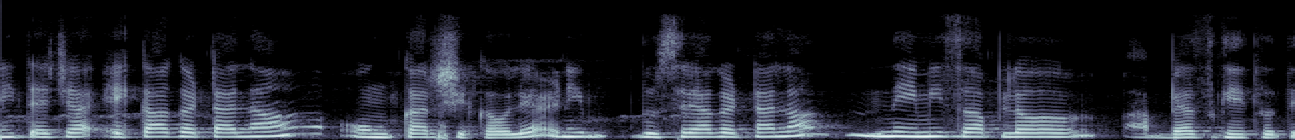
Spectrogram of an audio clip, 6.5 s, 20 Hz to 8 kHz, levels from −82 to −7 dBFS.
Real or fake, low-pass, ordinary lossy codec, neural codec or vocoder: real; 7.2 kHz; MP3, 64 kbps; none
